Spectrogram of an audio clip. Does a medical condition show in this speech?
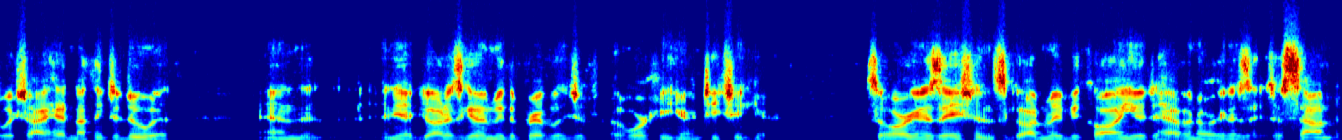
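Yes: Parkinson's disease, mild; Parkinson's disease diagnosed about six years before recording.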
